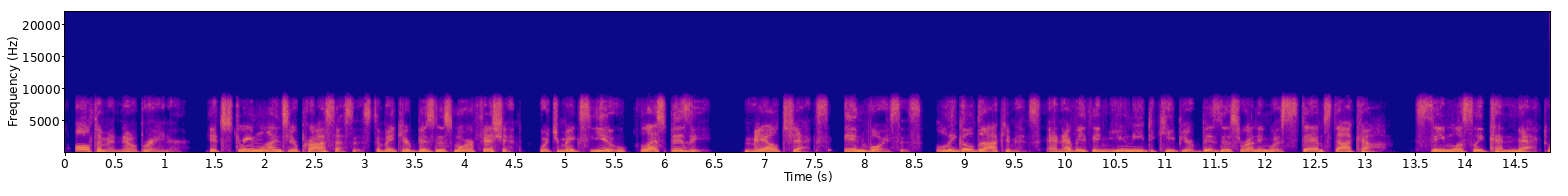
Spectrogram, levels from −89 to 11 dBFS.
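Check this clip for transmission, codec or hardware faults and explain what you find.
Opus voice compression runs throughout the speech. Nothing is heard above about 8.7 kHz. That fits the wideband SILK mode, which models speech by linear prediction. The damage is heavy, which fits a low rate near 10 kbps. At that rate the coder describes the excitation coarsely in each short frame. The voice sounds muffled and hoarse, with a slightly robotic buzz.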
